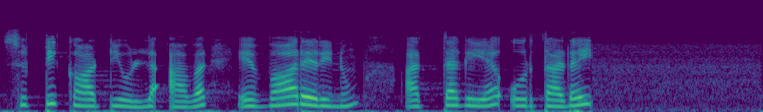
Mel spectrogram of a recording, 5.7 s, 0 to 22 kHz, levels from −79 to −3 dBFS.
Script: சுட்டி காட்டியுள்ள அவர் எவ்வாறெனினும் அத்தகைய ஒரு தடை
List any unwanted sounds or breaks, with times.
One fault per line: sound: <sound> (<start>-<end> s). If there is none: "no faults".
no faults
